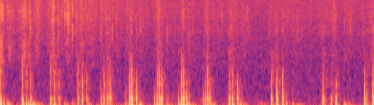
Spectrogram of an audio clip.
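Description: Long nails tap and scratch the surface of a hand-sized, orange-tan solid wooden paddle hairbrush with bristles, held in gloved hands. Quick clusters of short, dull, low thumps repeat at an irregular pace, each dying away almost at once, with faint scratchy texture between them.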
